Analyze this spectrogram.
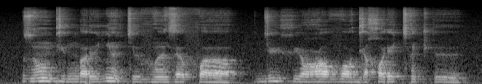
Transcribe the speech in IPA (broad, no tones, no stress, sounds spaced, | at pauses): z õ ɡʲ ɨ ŋ ʌ ɾ ɨ ʎ ə̃ c ɨ v ə̃ z ə f ʌ | d y x y ʕ ɔ v ɔ ɡʲ ʌ χ o ɾʲ ʌ cʰ ə̃ t͡ʃʼ ɨ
